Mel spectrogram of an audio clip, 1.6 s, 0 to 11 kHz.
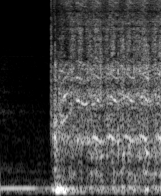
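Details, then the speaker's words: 2005 Sea-Doo GTX cranked with spark plugs removed: fast, even starter spin with no compression pulses and a loud hissing rush as water blows out of the cylinders; clearing a hydrolocked engine. "blown her up here okay so now supposed to turn it over here water is going to come off oh God oh my"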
